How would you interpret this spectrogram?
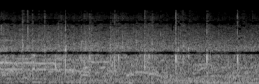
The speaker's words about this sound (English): It's just like them in a soccer game. It's just a lot of hooting and hollering.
